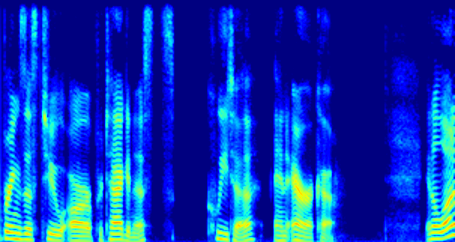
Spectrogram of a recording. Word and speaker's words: Quita: Quita, and by the way, that's pronounced Quita, is stepping into a director-level position at M&G.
